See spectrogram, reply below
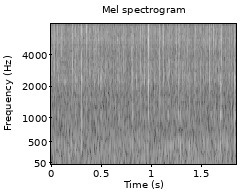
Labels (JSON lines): {"label": "ambient", "recorder": "HydroMoth"}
